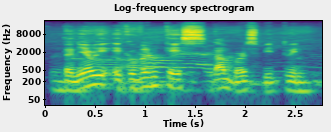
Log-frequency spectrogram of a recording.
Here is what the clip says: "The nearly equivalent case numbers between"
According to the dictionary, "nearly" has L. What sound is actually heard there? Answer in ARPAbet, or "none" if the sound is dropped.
none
